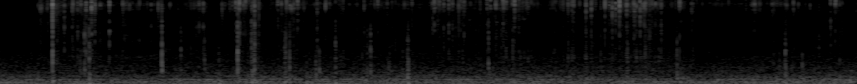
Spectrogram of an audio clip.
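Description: A black mascara spoolie, with long green nails, scratches across a solid, flat sheet of red and clear acrylic rhinestone gem stickers. The result is a quiet, steady run of dry, bright crinkling and ticking scrapes with occasional sharper clicks, over a constant low hum.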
